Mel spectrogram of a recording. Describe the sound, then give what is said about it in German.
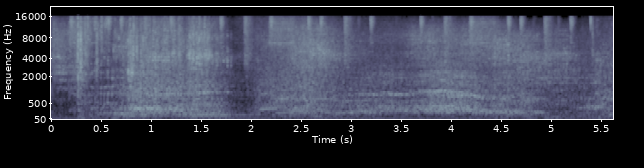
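A film sound effect of a fight with a lion: fierce, guttural roaring and growling in heavy bursts. A brief drop in the snarling comes near the start, then a long rough roar continues almost to the end. “Es ist ein Kampf mit einem Löwen.”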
